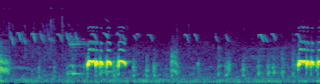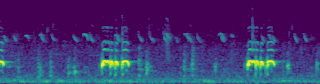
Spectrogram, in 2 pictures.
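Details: Local zebra dove in full song with a big voice: four cooing phrases, each a quick burst of rolling low notes, repeated roughly every two to two and a half seconds, small birds chirping faintly between.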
